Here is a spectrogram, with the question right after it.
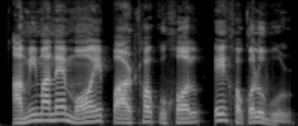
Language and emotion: Assamese, neutral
